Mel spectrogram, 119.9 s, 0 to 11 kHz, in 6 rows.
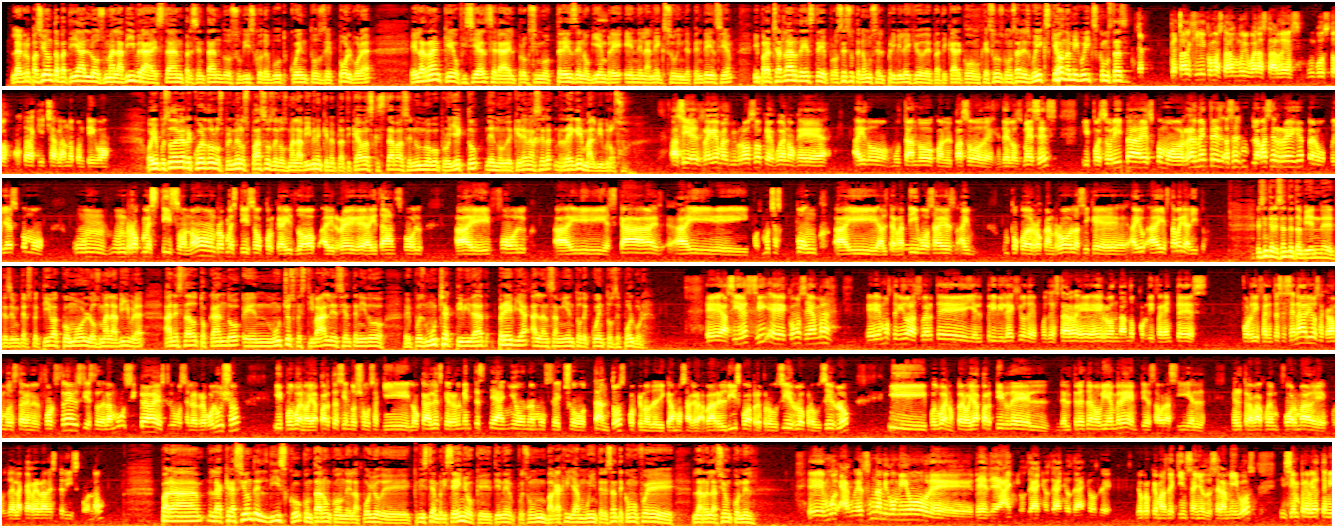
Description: Entrevista-Los-Malavibra-2018-web.mp3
